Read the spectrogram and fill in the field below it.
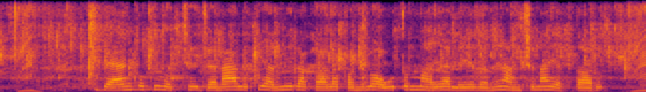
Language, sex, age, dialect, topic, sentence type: Telugu, female, 31-35, Southern, banking, statement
